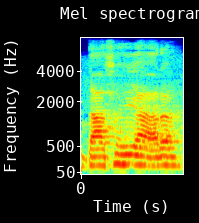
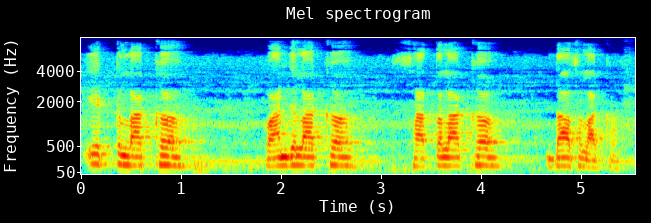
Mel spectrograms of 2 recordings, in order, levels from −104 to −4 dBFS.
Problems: background sounds at intervals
